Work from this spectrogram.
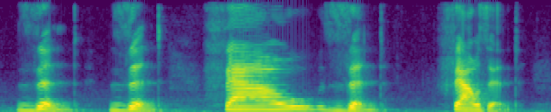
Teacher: So if you feel that you're saying something like Southend, like switching the sounds, so concentrate on the TH first. Hold it out. Thou, long ow sound, thou, and then bring the tongue in for the Z sound.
